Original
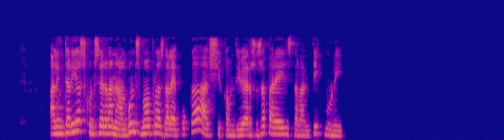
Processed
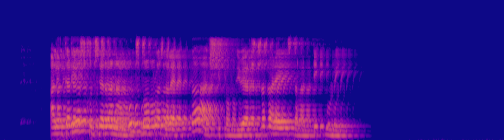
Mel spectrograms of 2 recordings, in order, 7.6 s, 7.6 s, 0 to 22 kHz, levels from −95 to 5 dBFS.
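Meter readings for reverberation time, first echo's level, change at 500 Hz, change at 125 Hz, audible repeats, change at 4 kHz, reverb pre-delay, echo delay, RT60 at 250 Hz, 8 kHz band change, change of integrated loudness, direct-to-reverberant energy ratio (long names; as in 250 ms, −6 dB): no reverb audible, −4.0 dB, +1.0 dB, −6.5 dB, 4, −2.5 dB, no reverb audible, 91 ms, no reverb audible, can't be measured, −2.5 dB, no reverb audible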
